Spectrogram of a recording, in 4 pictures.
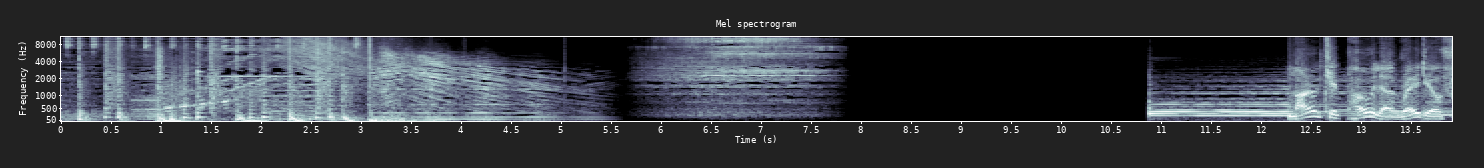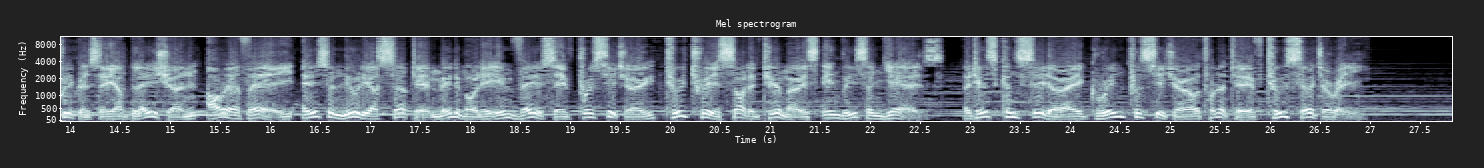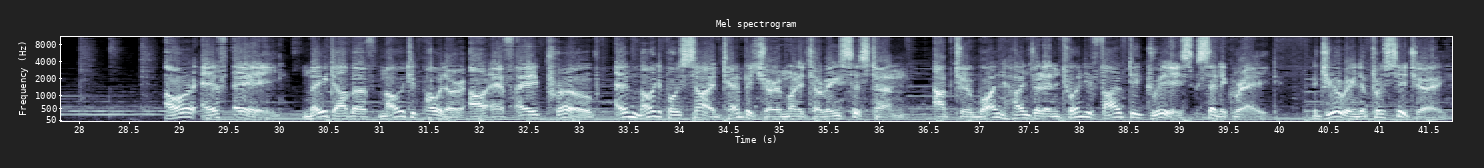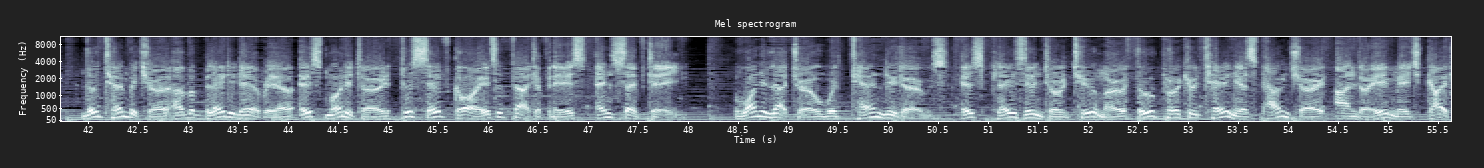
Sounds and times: Music: 0.0 - 7.9, 10.9 - 55.6.

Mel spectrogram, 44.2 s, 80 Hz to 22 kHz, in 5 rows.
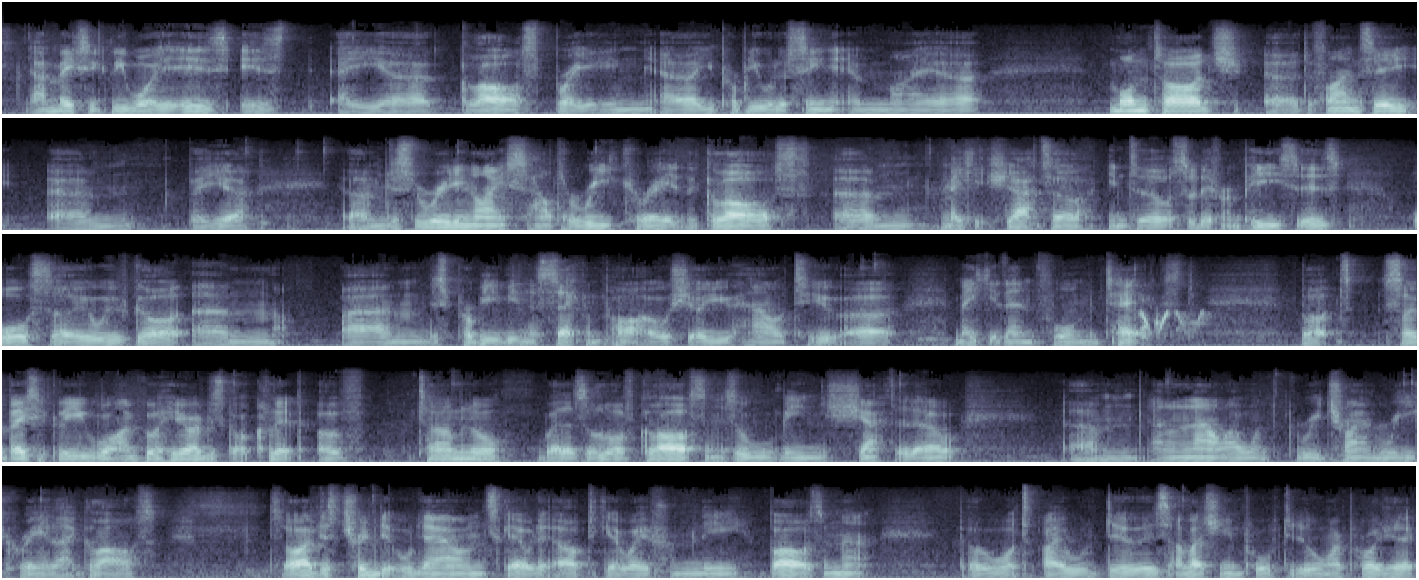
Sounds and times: Speech: 0.0 - 6.2, 6.9 - 32.6, 33.2 - 36.4, 37.0 - 44.2.

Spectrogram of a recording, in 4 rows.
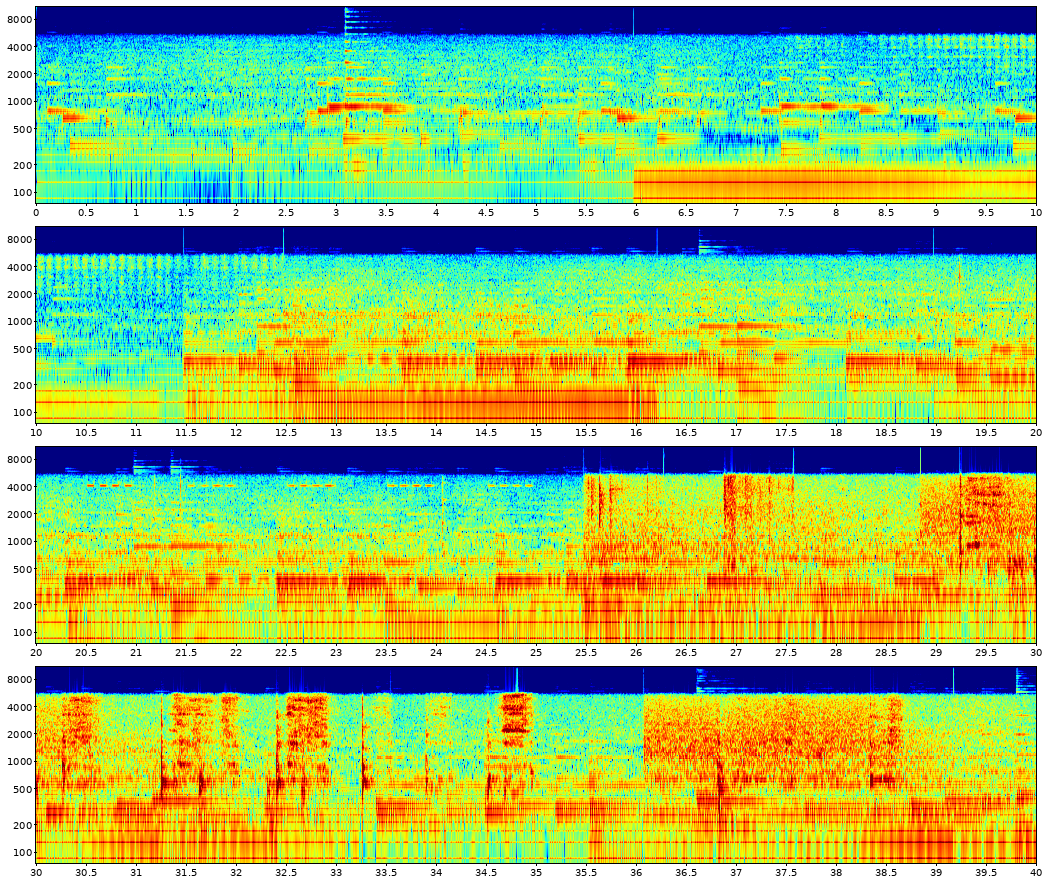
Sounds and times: Music: 0.0 - 40.0.

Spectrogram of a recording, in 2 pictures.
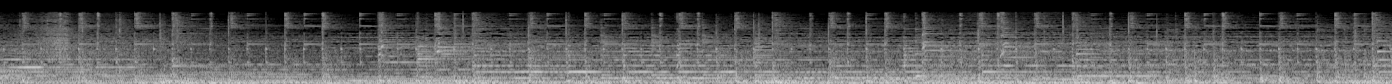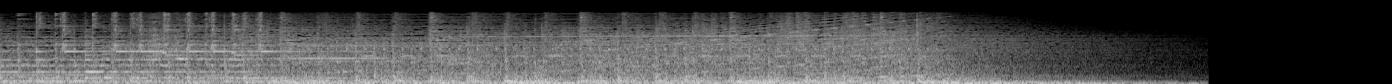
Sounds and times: Music: 0.0 - 26.0.

